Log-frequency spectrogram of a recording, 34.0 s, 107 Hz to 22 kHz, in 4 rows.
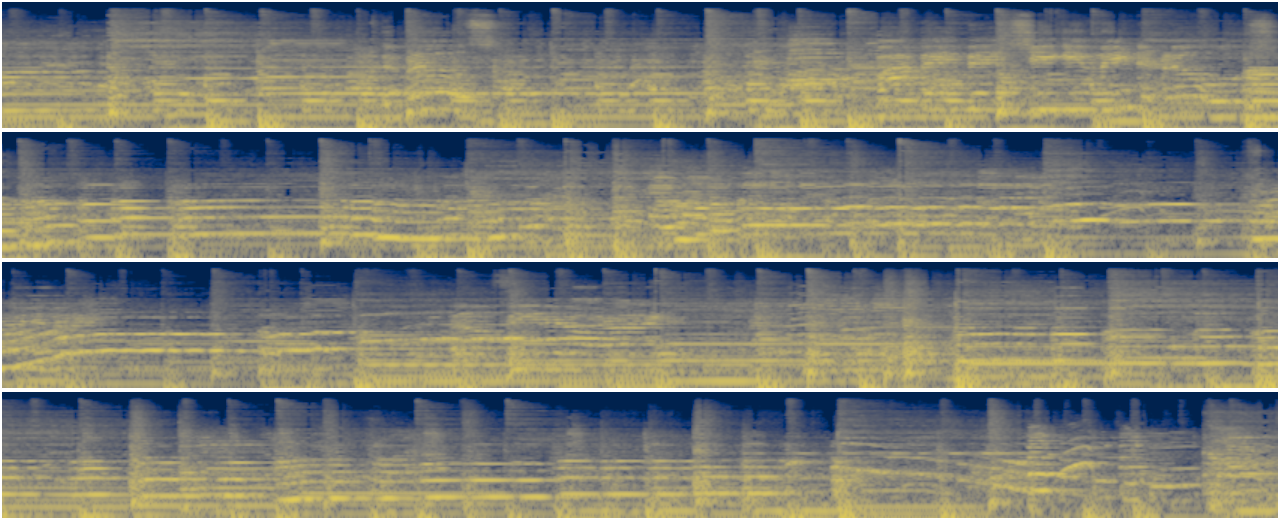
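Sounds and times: live blues band playing: 0:00.0 - 0:34.0
sliding lead melody: 0:00.0 - 0:34.0.

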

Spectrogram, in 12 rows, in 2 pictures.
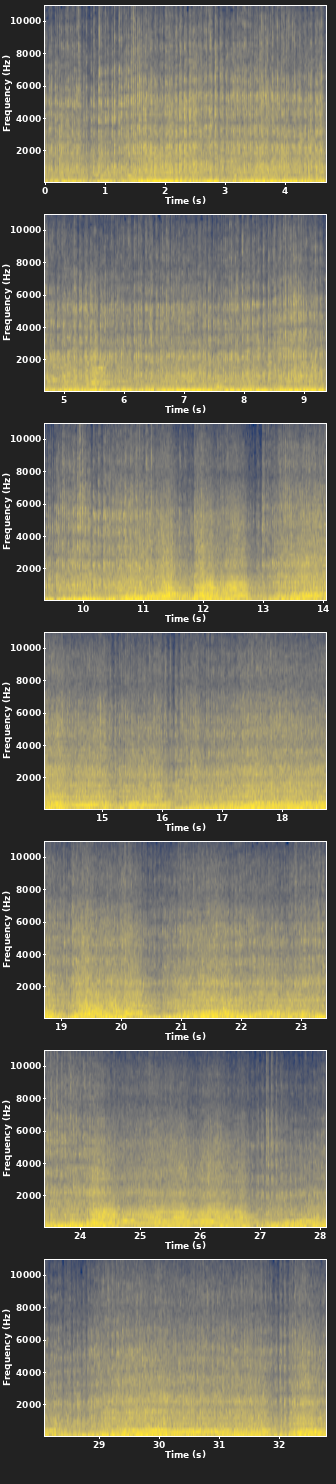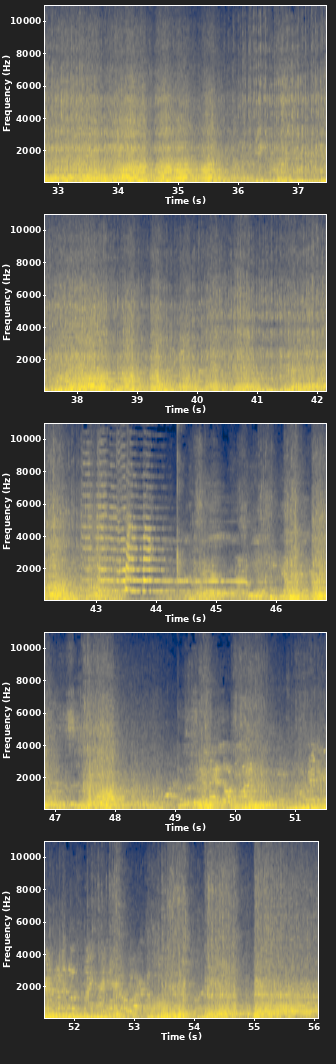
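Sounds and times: vehicle engines revving hard: 0:00.0 - 0:56.0.

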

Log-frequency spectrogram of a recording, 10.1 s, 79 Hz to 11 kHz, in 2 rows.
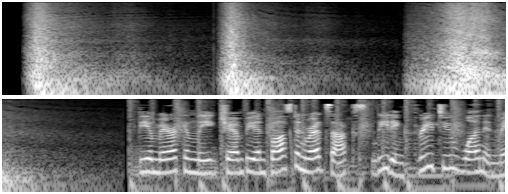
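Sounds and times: whoosh with low rumble: 0:00.2 - 0:06.3.

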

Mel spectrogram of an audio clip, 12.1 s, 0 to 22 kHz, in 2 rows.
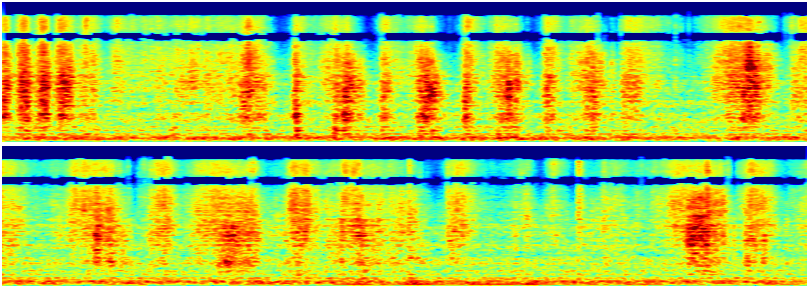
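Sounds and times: soapy sponges squishing: 0:00.0 - 0:12.0.

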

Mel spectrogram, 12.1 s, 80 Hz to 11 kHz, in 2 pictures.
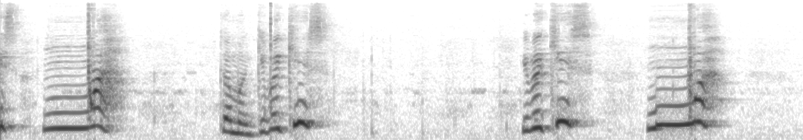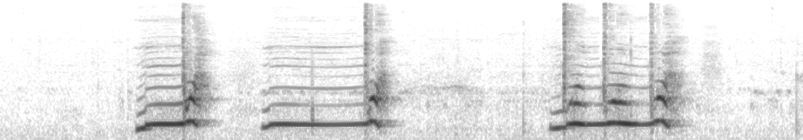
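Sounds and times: hummed kissing sound: 0:07.0 - 0:09.2, 0:10.0 - 0:12.0.

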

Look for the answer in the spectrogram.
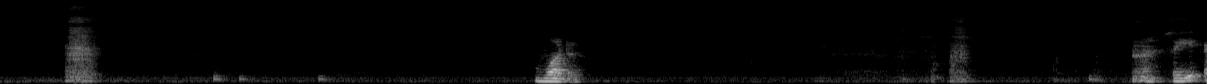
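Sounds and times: marker pen on whiteboard: 0:00.0 - 0:11.3.

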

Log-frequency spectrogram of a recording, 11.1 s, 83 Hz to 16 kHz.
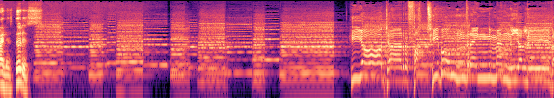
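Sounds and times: accordion folk tune: 0:00.6 - 0:11.0.

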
